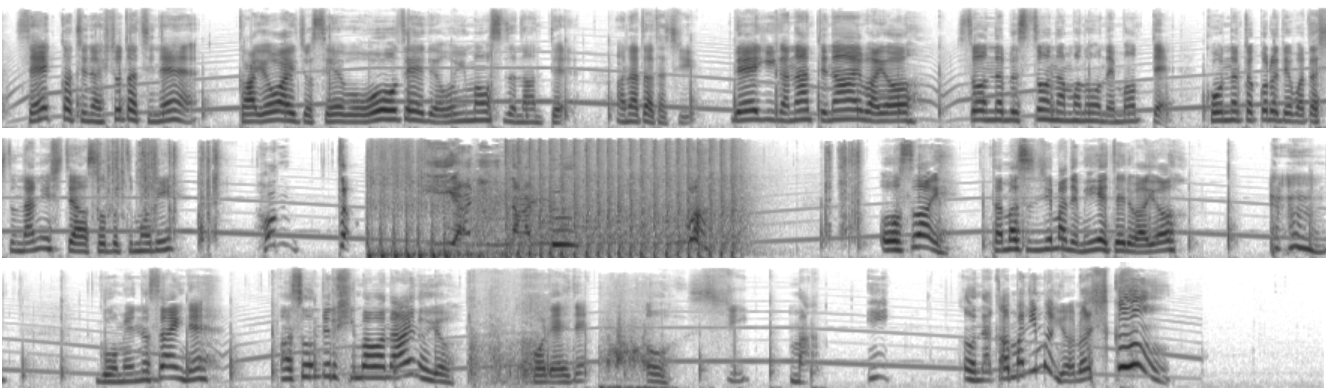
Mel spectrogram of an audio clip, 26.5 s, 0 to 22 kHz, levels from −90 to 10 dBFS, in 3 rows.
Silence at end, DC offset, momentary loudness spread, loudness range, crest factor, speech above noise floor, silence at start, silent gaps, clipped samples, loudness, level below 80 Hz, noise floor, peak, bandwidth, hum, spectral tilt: 1 s; under 0.1%; 16 LU; 5 LU; 18 dB; 46 dB; 0 s; none; under 0.1%; -17 LUFS; -40 dBFS; -63 dBFS; 0 dBFS; 18 kHz; none; -3 dB/octave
